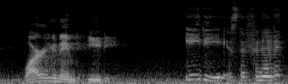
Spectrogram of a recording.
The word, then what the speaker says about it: EDI: is a jar why are you named Edy Edie is the phonetic pronunciation of e di that is an acronym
